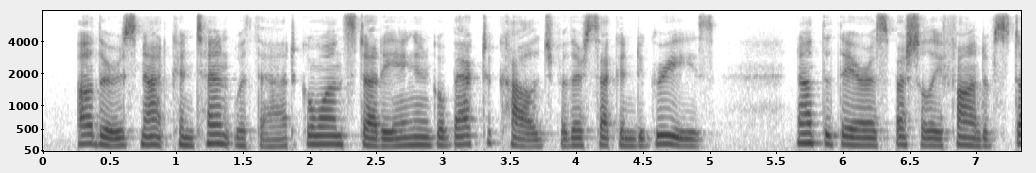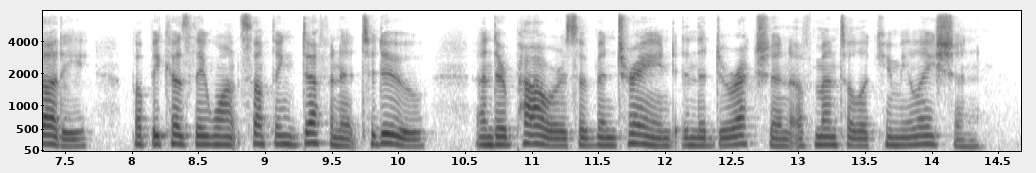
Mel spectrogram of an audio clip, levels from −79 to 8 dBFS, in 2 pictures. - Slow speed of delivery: No, average, 185 wpm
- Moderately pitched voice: Yes, medium, 165 Hz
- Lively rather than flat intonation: No, average, 3.0 semitones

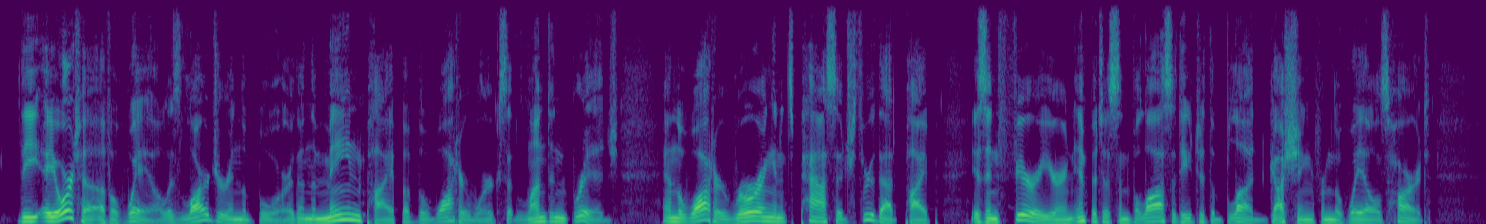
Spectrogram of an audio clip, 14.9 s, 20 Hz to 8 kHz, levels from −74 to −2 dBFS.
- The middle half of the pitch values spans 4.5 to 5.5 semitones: Yes, average, 5.2 semitones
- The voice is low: Yes, low, 120 Hz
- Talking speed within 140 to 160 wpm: No, average, 180 wpm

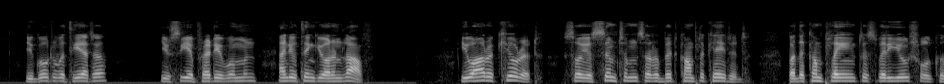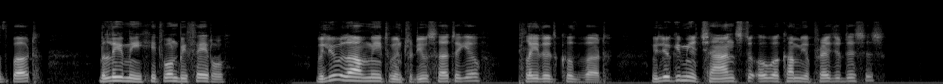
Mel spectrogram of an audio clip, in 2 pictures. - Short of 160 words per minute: No, average, 190 wpm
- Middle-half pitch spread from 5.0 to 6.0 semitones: No, average, 2.7 semitones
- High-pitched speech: No, medium, 155 Hz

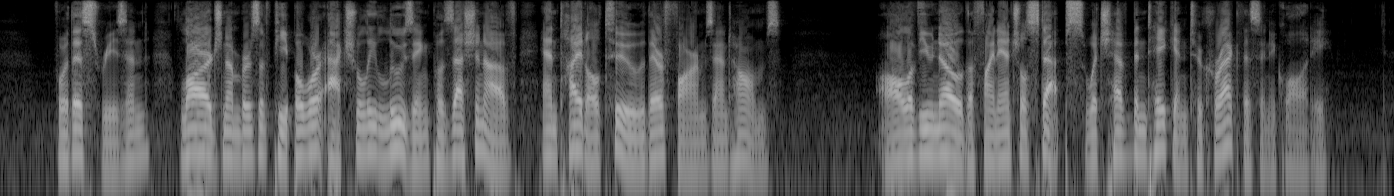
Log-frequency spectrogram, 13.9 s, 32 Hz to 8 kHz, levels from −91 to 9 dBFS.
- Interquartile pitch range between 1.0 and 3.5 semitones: No, average, 3.9 semitones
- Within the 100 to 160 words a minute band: Yes, average, 145 wpm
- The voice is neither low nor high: No, very low, 95 Hz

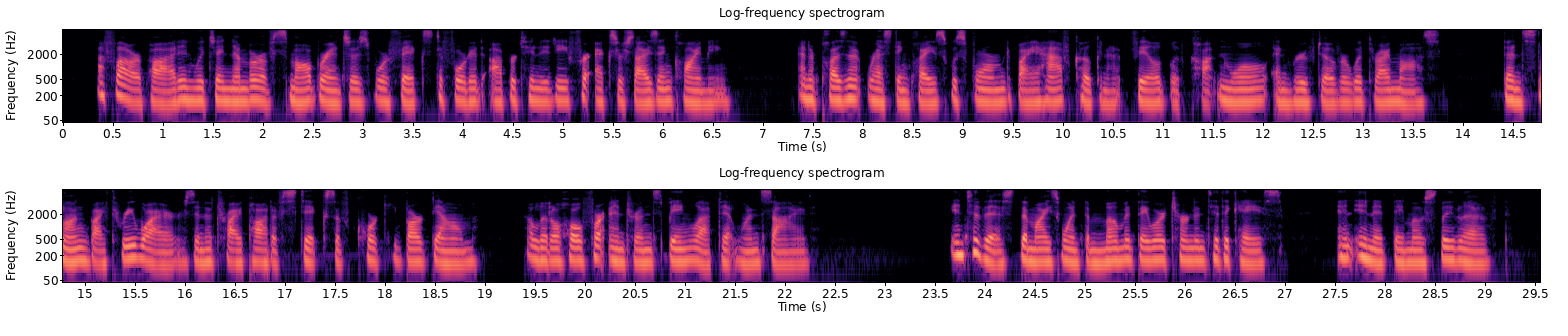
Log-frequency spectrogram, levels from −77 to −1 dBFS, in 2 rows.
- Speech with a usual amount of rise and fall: No, narrow, 2.1 semitones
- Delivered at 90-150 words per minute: No, average, 165 wpm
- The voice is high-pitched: No, medium, 140 Hz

